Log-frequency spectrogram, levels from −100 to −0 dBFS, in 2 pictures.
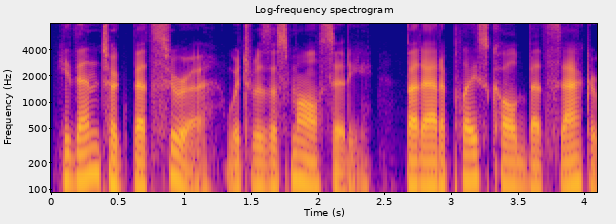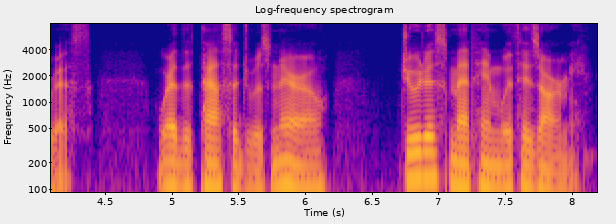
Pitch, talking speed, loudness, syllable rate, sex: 100 Hz, 190 wpm, -21 LUFS, 5.9 syllables/s, male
